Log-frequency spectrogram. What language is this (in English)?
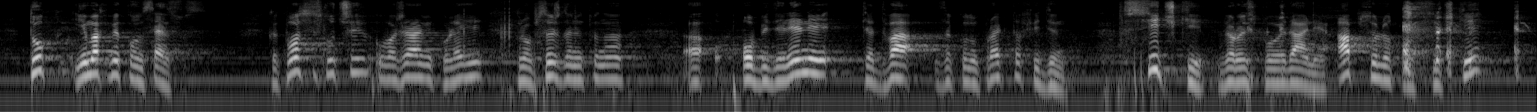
Bulgarian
